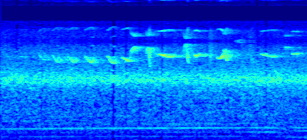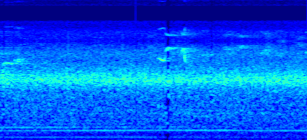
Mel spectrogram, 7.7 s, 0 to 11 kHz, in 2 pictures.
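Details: Young bald eagle, an eaglet venturing out onto the skywalk at the Decorah nest on 14 June 2018; a run of short high squeaky chirps and whistled notes repeated in bursts over steady wind-like hiss and a low hum.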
